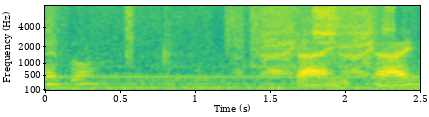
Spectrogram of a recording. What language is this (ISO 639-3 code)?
heb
